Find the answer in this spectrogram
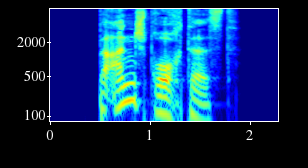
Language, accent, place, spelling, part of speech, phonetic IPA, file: German, Germany, Berlin, beanspruchtest, verb, [bəˈʔanʃpʁʊxtəst], De-beanspruchtest.ogg
- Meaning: inflection of beanspruchen: 1. second-person singular preterite 2. second-person singular subjunctive II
